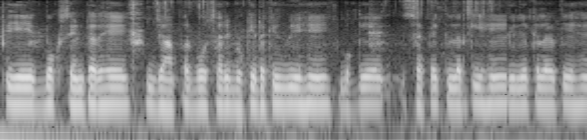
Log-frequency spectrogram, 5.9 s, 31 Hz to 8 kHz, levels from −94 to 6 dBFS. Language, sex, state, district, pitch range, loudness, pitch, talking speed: Hindi, male, Chhattisgarh, Bilaspur, 120-125 Hz, -15 LUFS, 125 Hz, 225 wpm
